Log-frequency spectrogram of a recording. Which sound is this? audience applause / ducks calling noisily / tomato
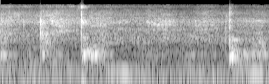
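tomato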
